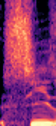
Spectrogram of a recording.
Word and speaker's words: C2ES: Parce que ça s'écrit C2ES. Tout à fait. Alors Seez, c'est Clean Earth Enjoy Sun.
